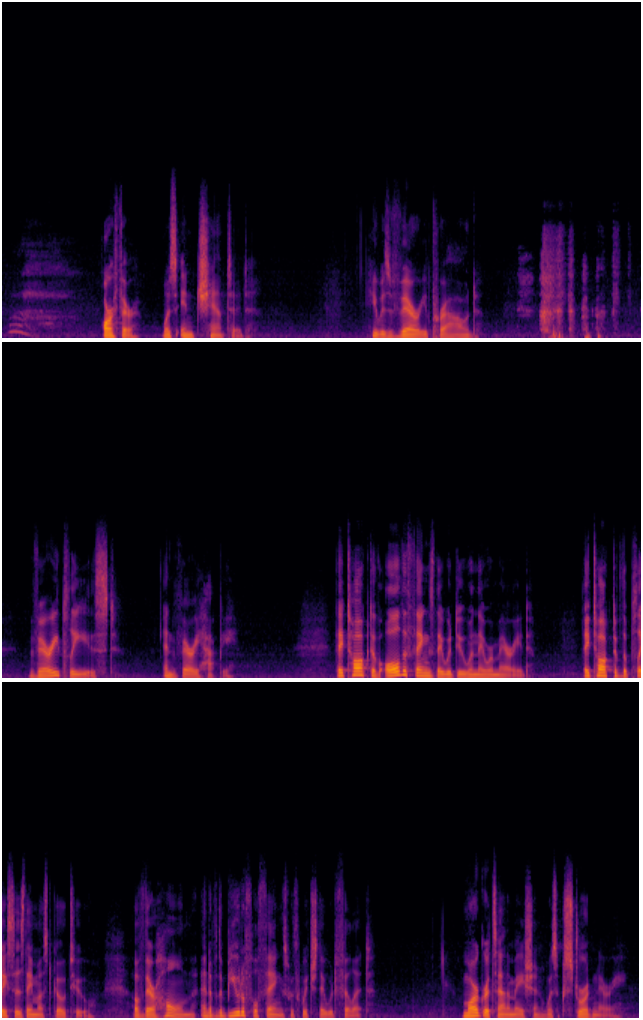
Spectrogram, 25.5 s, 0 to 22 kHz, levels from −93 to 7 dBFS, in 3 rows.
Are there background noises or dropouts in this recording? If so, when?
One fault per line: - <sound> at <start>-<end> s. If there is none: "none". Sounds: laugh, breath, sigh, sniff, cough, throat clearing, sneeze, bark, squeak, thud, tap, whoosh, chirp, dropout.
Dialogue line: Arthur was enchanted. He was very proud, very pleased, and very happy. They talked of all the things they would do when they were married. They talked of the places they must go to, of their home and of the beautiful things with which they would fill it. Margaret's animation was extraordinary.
- sigh at 0.1-1.1 s
- laugh at 6.9-8.4 s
